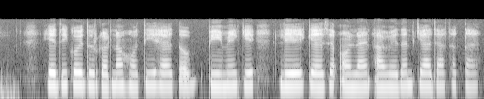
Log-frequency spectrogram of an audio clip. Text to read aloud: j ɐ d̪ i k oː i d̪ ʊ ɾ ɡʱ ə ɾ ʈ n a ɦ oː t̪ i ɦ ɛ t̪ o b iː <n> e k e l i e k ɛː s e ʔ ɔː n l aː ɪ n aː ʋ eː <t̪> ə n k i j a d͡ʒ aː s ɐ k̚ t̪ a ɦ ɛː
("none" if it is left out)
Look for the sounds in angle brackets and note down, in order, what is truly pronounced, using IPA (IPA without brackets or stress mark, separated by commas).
m, d̪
